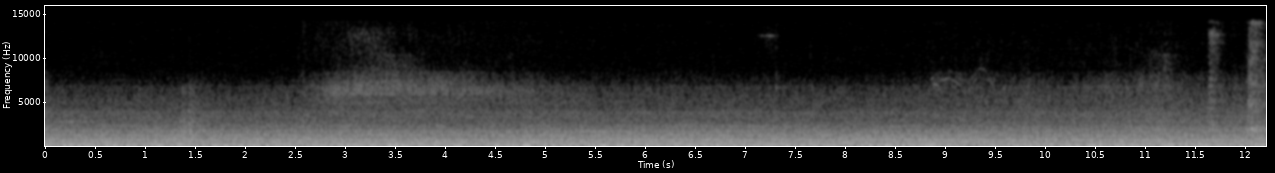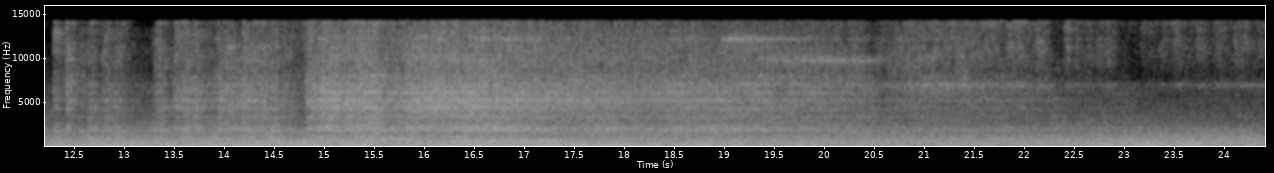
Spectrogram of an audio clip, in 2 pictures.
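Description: Electric passenger train running on the rails with a steady rumble. About halfway in, a whine rises in pitch over several seconds while the rail noise grows louder, then eases off.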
